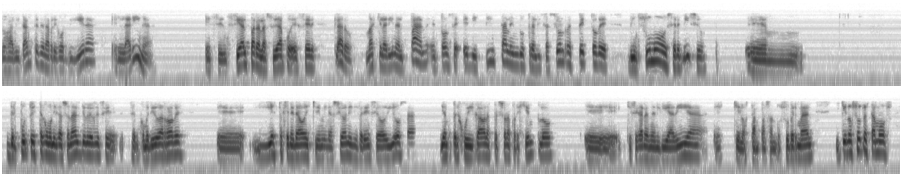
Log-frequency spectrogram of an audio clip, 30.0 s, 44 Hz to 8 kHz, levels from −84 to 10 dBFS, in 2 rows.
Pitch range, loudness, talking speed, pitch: 115-160 Hz, -18 LUFS, 165 wpm, 135 Hz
